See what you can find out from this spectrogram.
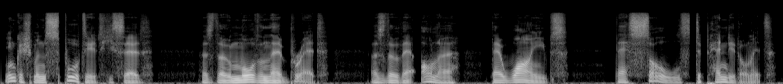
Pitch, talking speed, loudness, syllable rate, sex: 90 Hz, 155 wpm, -20 LUFS, 4.8 syllables/s, male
